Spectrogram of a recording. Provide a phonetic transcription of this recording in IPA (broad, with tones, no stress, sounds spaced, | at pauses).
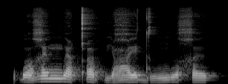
ɓ ɔ˨ ʁ ɛ˦ ŋʷ ɛ˦˨ qʼ u˦˨ k͡p i˨ ʕ ɛ˦ d u˨ ŋ u˦ χ ə˦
